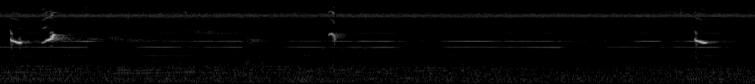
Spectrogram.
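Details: Wild-bird lure call of the black-capped bulbul in Sumatran forest: a quick pair of whistled notes, a faint isolated note, then one more downslurred whistle several seconds later, over a continuous faint high tone.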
